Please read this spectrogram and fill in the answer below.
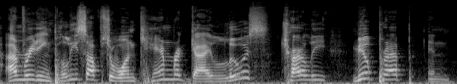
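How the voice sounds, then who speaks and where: High-pitched, animated joking man. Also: normal speed. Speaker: cast actor. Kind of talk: casual round-table introduction.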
